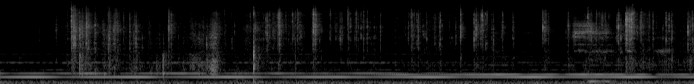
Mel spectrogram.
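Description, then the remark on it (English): Continuous crinkling and rustling of a plastic bag holding pens and markers as they are counted, with small hard objects shifting and clicking inside, in irregular bursts over a steady low electrical hum. “There's also some more pens, would you believe it? This is more like it.”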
